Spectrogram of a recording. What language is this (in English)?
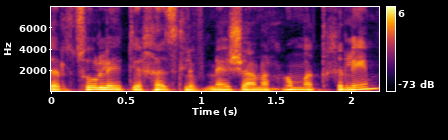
Hebrew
